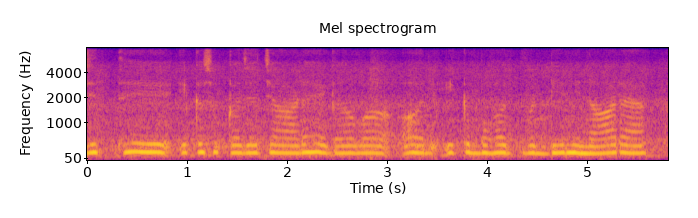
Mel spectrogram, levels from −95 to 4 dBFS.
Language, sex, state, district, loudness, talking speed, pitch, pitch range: Punjabi, female, Karnataka, Bangalore, -13 LUFS, 135 wpm, 200 Hz, 195-205 Hz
